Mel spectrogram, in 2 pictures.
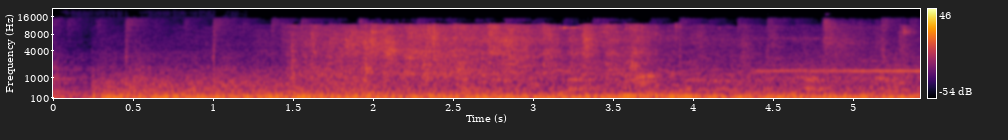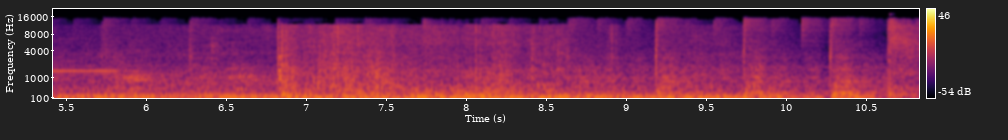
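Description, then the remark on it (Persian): A huge explosion in Beirut, Lebanon, roars with deep rumbling that fills the scene for several seconds, loud, with shouting voices and debris-like crackling mixed in. “وقوع انفجار بزرگ در بیروت، تمامی پایتخت لبنان و حومه آن بر سر این انفجار لرزیده است.”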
